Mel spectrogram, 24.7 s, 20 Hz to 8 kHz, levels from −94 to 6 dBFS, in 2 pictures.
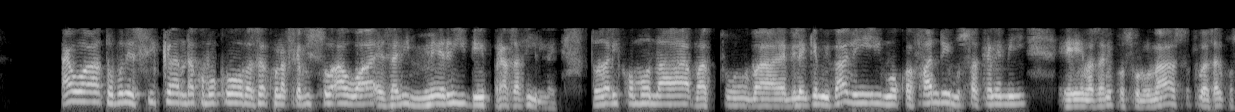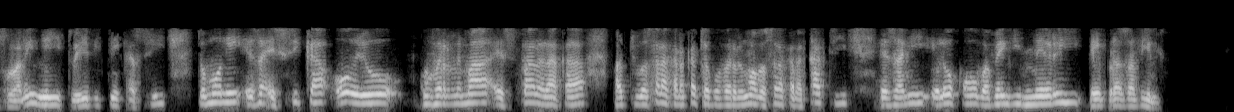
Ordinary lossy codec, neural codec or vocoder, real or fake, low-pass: AAC, 16 kbps; codec, 24 kHz, 3 kbps, HILCodec; fake; 7.2 kHz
